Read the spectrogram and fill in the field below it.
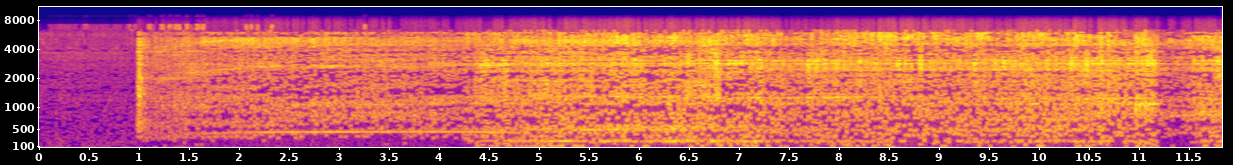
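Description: An electric saw motor starts and runs with a loud steady whine.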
